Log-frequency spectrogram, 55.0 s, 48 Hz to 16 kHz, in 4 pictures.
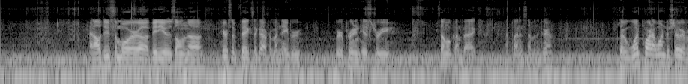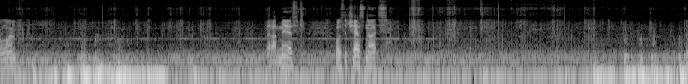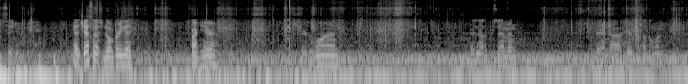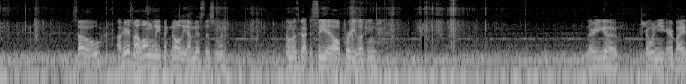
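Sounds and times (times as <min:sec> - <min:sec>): footsteps on leaf litter: 0:00.0 - 0:55.0
low wind rumble on microphone: 0:00.0 - 0:55.0
wind buffeting microphone: 0:13.6 - 0:22.0, 0:22.6 - 0:37.0.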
